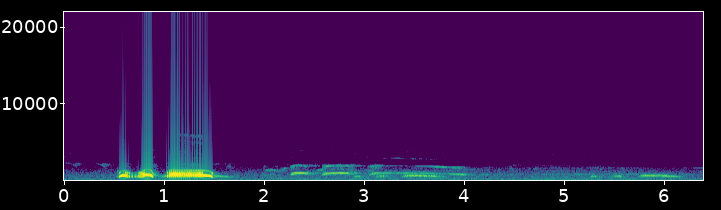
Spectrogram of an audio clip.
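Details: Spotted dove, a long-voiced bird, cooing in the thúc bổi and gáy gọi styles: a loud three-part coo of two short notes and a held hoot, followed by softer distant coos echoing faintly.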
